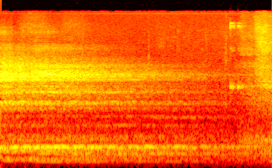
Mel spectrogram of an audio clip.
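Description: A man's voice holding one long, steady note, like a chanted or sung phrase rather than ordinary speech.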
